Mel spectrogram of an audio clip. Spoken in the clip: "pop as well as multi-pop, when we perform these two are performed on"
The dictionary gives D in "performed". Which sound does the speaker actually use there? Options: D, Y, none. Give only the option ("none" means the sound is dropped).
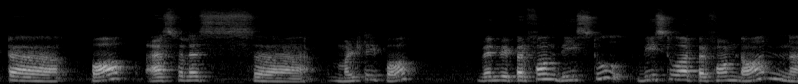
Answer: D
